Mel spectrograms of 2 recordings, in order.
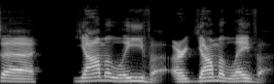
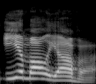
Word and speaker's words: Iamaleava: I believe Nico is Yamaleva. It is Iamaleava. I counted. There's 6 syllables.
